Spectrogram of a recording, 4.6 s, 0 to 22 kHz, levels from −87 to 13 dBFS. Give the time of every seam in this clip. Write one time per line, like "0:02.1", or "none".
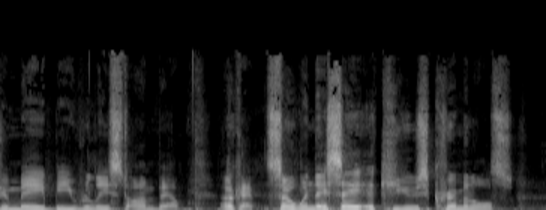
none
